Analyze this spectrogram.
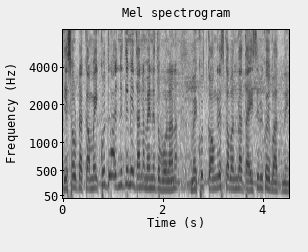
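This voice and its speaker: Noticeable background noise accompanies a man with a high pitch and ordinary pitch variation. His loudness stays very even. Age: 60s. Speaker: local politician interviewed in street poll. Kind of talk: street interview. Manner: animated.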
